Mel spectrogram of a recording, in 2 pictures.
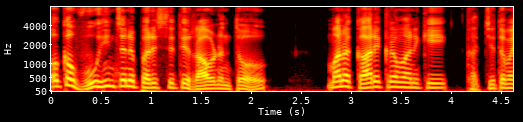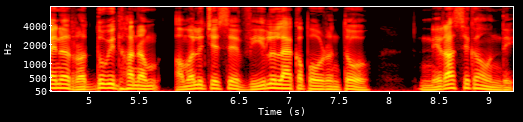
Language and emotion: Telugu, sad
